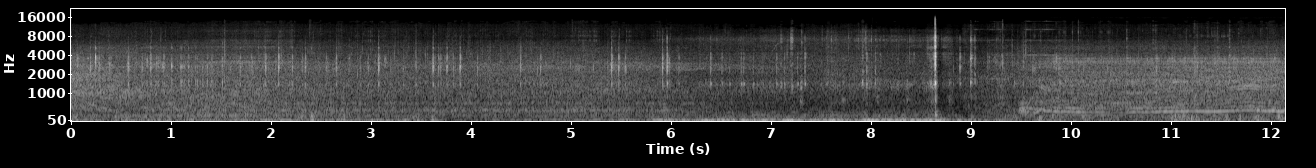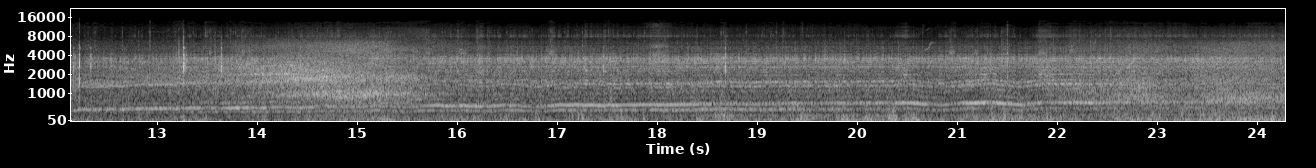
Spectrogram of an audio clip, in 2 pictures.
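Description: Wind buffets the microphone while riding outdoors.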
